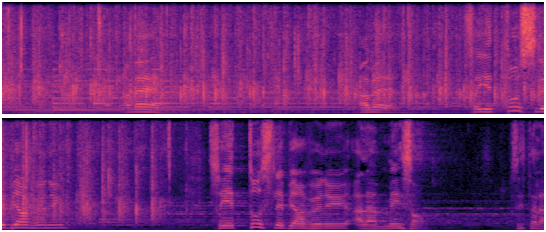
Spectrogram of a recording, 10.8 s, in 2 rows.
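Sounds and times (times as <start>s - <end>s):
audience applauding: 0.0s - 7.2s
speech: 1.3s - 1.8s, 3.6s - 4.1s, 4.7s - 6.2s, 7.6s - 9.8s, 10.5s - 10.8s.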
